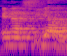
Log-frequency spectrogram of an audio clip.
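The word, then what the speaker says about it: inertia: इसी को हम इंग्लिश में इनर्शिया बोलते हैं। जड़त्व को क्या कहते हैं? इनर्शिया। टी साइलेंट है यहाँ पर, इंटीरियर मत पढ़ लीजिएगा, इनर्शिया बोलते हैं।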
